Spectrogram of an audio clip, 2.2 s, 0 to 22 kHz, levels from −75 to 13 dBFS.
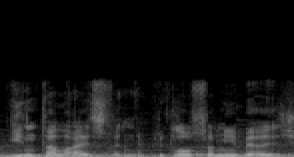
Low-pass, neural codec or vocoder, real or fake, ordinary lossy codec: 10.8 kHz; none; real; AAC, 64 kbps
